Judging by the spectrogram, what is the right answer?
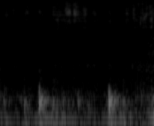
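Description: A pen scratches across paper while trigonometric identities are worked out, a soft continuous scribbling with two sharper taps, close and steady, with no talking.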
